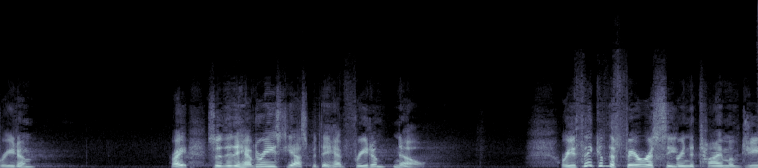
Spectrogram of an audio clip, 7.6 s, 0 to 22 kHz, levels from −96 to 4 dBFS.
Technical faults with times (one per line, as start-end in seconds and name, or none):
2.51-2.56 compressed frames skipped
6.74-6.79 compressed frames skipped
